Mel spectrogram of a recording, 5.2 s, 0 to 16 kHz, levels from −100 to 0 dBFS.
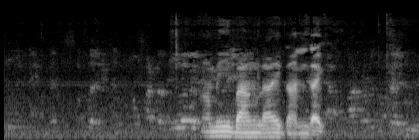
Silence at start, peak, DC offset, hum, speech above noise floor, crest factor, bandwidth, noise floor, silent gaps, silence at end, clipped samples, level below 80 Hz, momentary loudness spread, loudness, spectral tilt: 1.1 s; -10 dBFS; under 0.1%; none; 32 dB; 20 dB; 9.4 kHz; -59 dBFS; none; 0.05 s; under 0.1%; -58 dBFS; 26 LU; -28 LUFS; -8 dB/octave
